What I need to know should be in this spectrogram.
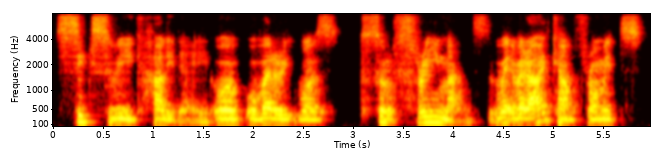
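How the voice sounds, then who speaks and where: A man's voice: medium pitch, breathy edge. A man hosting an interview, asking long questions and often repeating words as he searches for them. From Hungary. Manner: halting, repeats words while forming questions. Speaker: podcast host.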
